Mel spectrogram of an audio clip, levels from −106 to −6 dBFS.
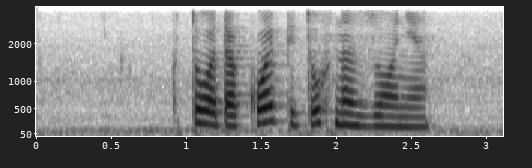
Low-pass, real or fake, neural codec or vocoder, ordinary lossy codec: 3.6 kHz; real; none; none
